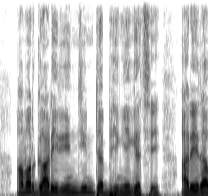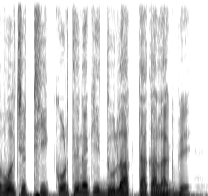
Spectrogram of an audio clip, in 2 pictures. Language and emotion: Bengali, sad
